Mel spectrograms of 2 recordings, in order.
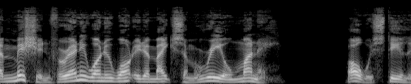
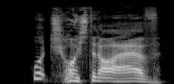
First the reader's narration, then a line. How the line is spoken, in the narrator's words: He sighed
